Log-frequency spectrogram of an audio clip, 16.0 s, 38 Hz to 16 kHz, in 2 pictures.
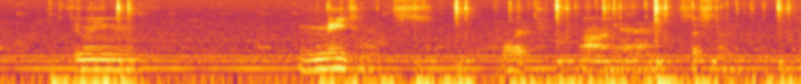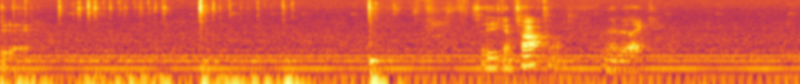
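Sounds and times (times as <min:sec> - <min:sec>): steady low hum: 0:00.0 - 0:16.0
keyboard typing: 0:00.5 - 0:01.5, 0:03.8 - 0:11.1, 0:11.7 - 0:12.0.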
